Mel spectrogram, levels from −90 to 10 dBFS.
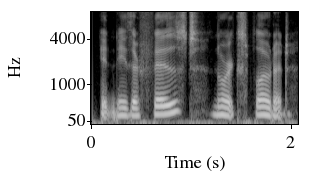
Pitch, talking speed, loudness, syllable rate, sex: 170 Hz, 145 wpm, -17 LUFS, 5.1 syllables/s, female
